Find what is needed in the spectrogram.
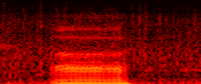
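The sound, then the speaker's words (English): Rain falls at an outdoor baseball game in Columbus, Ohio, as a steady, soft hiss, briefly overlaid midway by a short, sustained voiced tone. “As the rain continues to come down here in Columbus, Ohio,”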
